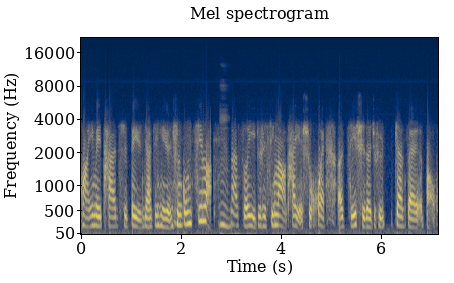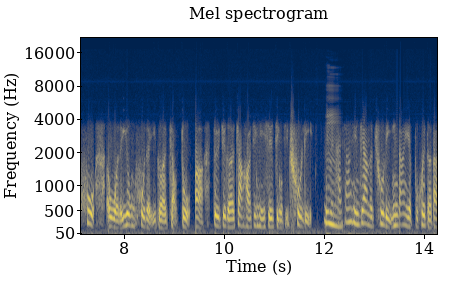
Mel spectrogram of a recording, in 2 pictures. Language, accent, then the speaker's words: Chinese; China; 因为大多数的我们中国人用的可能 Facebook 不是太多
